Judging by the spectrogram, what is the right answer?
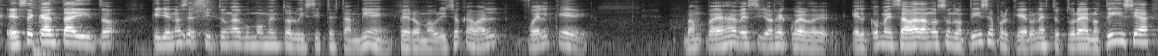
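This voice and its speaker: A man's voice: a little high, a bit bright. A man hosting a casual interview, chatty and often laughing as he talks. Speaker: host.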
